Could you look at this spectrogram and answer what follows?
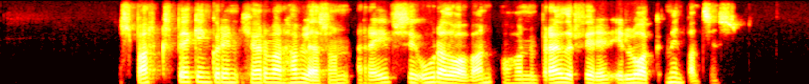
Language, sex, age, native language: Icelandic, male, 30-39, Icelandic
